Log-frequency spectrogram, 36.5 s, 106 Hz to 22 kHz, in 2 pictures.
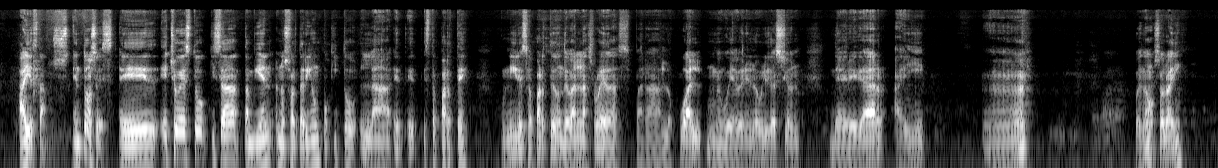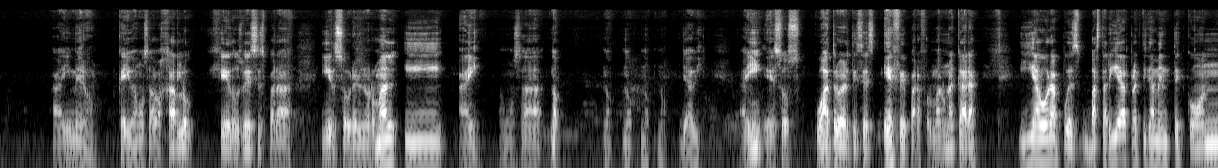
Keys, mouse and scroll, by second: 0.3 middle click, 0.4 typing, 0.8 scroll down 1, 0.9 scroll up 1, 1.6-7.4 typing, 1.9 shift+middle click, 2.9 scroll up 1, 3.0 middle click, 3.6-5.0 shift+middle drag, 6.2 middle click, 7.4 middle click, 7.9-8.5 scroll down 2, 8.5 middle click, 8.8-9.5 typing, 9.7 middle click, 10.6 middle click, 10.9-11.4 scroll up 1, 11.4 typing, 12.0 ctrl+r, 16.0 Escape, 17.3 ctrl+r, 17.7 click, 19.6 click, 20.6 g, 20.7 g, 22.8 click, 24.0 ctrl+r, 24.7 click, 26.1 ctrl+z, 28.1 click, 29.7 shift+click, 30.5 shift+click, 30.7 shift+click, 31.4 f, 32.3 scroll down 1, 32.7 middle click, 33.9 middle click, 34.5 click.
